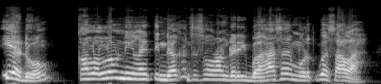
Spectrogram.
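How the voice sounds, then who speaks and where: A man's voice: high voice, fairly quick, fairly bright tone. A man, arguing his point in a casual podcast chat and often calling his partner "Om". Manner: argumentative, keeps addressing partner as "Om".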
